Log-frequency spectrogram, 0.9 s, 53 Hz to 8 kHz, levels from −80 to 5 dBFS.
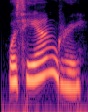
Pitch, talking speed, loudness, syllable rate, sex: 220 Hz, 205 wpm, -14 LUFS, 5.6 syllables/s, female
